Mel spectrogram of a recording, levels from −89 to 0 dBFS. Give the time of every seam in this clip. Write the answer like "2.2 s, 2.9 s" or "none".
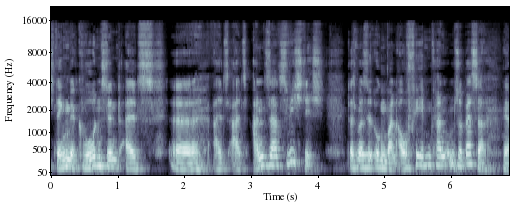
none

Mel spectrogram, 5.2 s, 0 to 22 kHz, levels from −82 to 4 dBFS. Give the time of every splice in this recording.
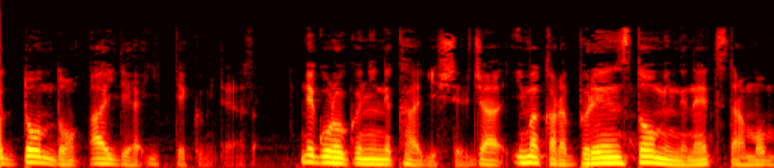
1.9 s

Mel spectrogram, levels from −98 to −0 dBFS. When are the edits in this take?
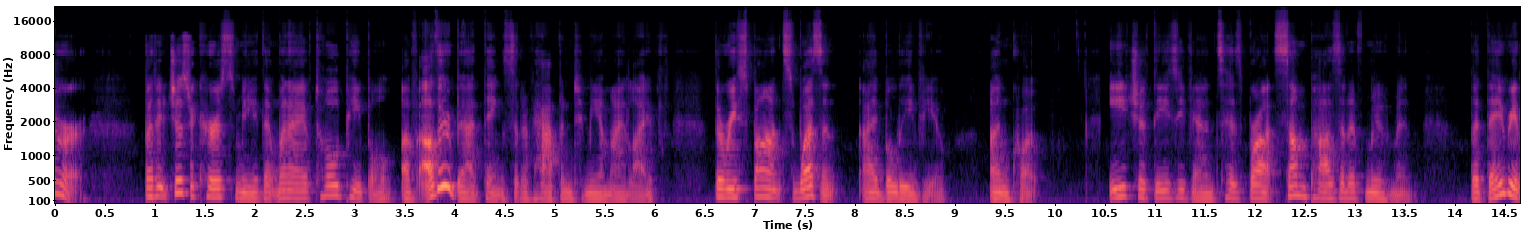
1.4 s, 10.5 s

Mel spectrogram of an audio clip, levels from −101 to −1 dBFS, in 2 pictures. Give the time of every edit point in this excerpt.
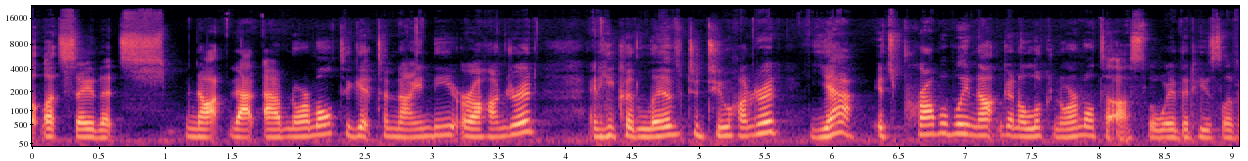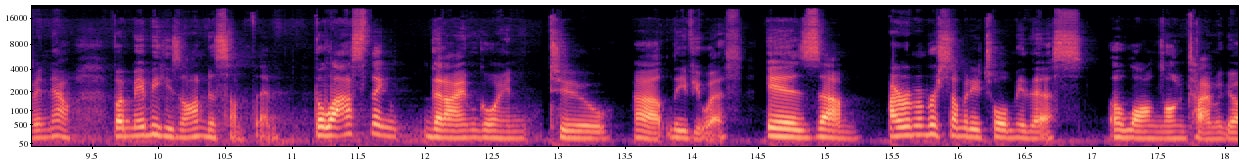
none

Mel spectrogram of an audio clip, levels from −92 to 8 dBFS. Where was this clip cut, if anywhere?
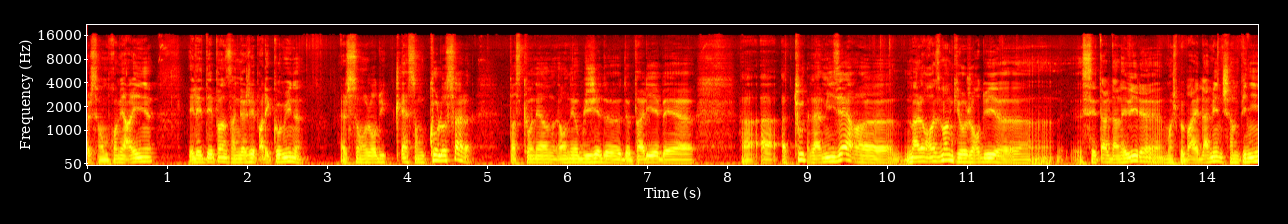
9.0 s

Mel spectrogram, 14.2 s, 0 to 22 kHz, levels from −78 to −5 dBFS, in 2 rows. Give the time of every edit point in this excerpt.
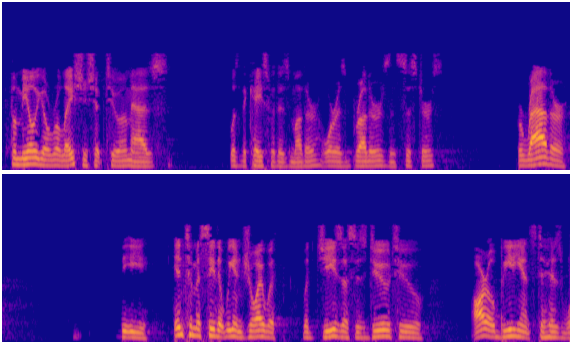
none

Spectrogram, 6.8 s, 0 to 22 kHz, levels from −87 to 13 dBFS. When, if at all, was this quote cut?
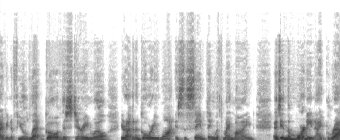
5.6 s

